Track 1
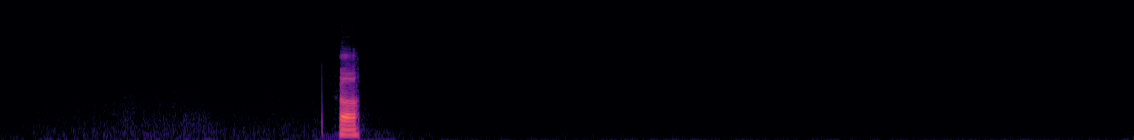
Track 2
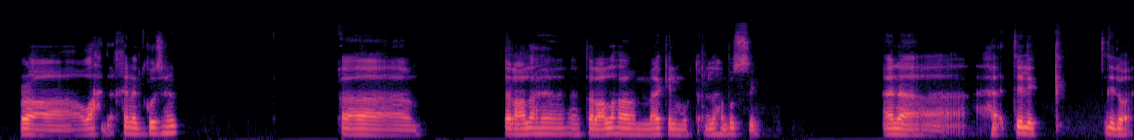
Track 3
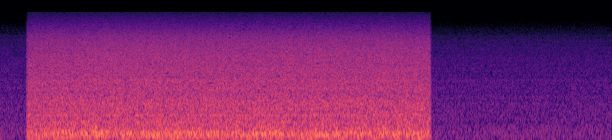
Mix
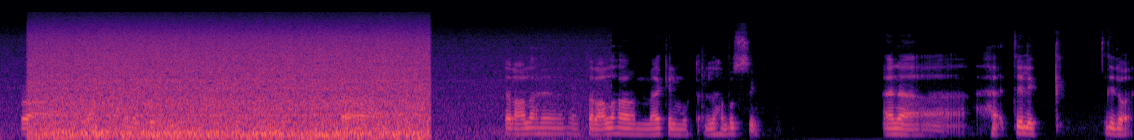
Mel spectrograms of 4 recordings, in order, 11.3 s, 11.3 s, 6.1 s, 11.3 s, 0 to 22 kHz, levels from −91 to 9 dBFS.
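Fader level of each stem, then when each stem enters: -4.5 dB, -7.0 dB, -4.5 dB; 0.00 s, 0.00 s, 0.00 s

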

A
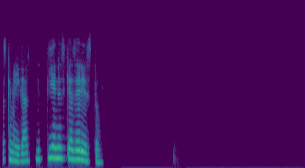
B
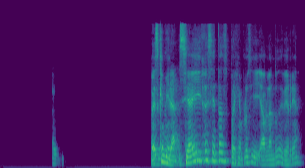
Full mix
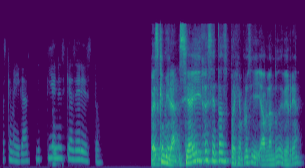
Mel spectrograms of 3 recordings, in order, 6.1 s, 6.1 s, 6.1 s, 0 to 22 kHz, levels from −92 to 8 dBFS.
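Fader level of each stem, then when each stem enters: -9.0 dB, +0.5 dB; 0.00 s, 0.00 s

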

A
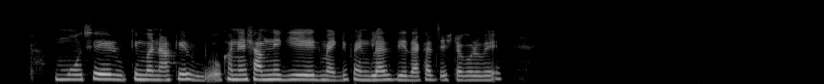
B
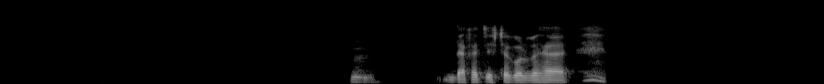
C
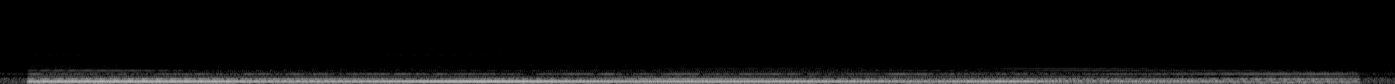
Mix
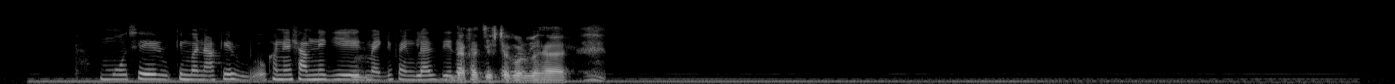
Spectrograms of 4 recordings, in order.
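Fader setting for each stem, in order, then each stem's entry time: -2.0 dB, +2.5 dB, -19.0 dB; 0.45 s, 0.00 s, 0.00 s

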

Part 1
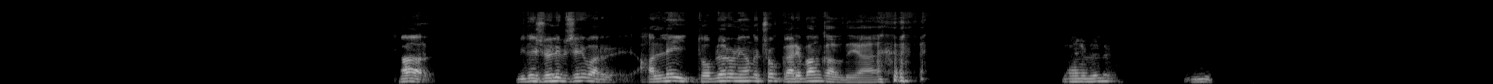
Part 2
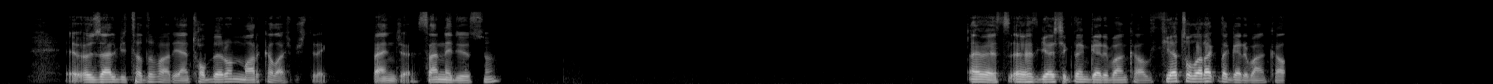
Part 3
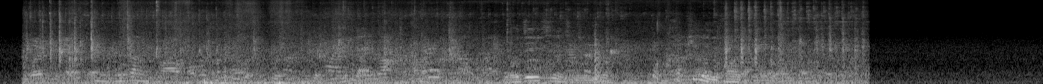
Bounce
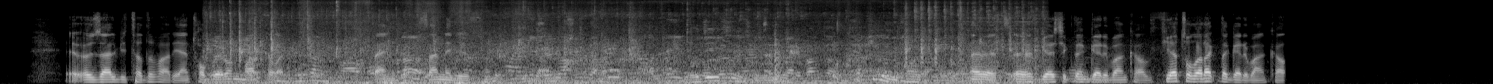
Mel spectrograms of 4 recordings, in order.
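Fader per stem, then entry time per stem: -3.0 dB, +3.0 dB, +1.0 dB; 0.00 s, 0.00 s, 1.80 s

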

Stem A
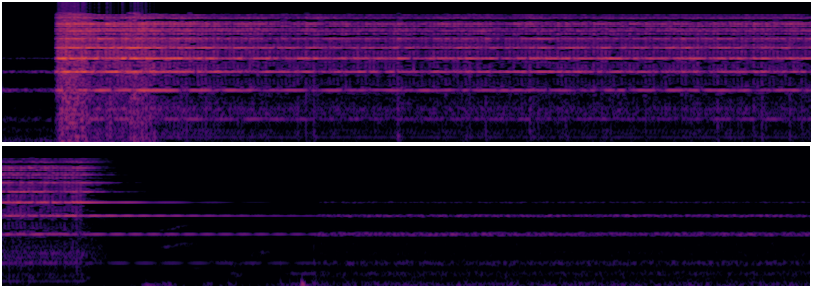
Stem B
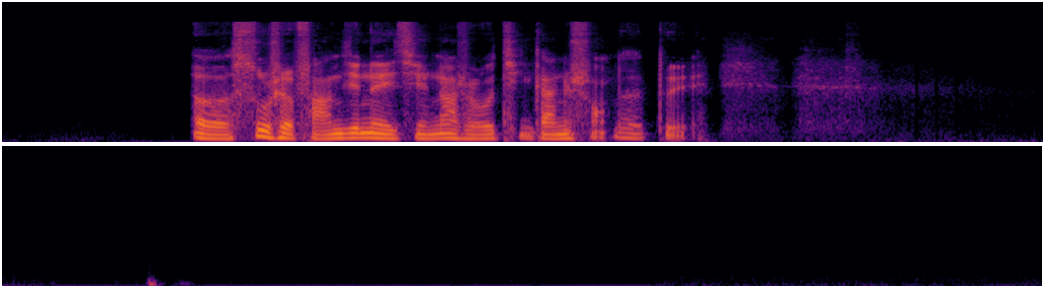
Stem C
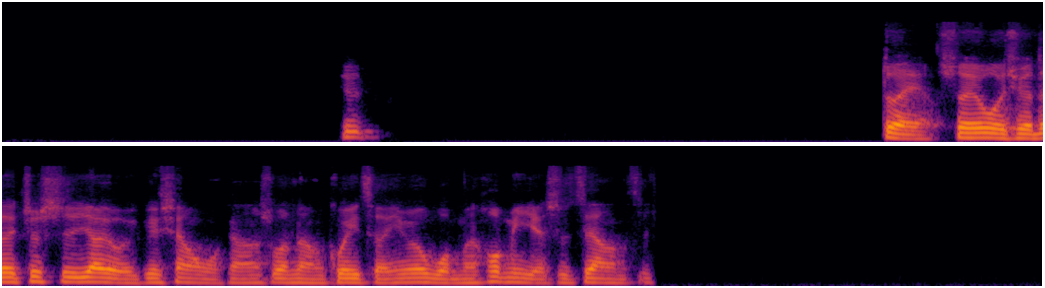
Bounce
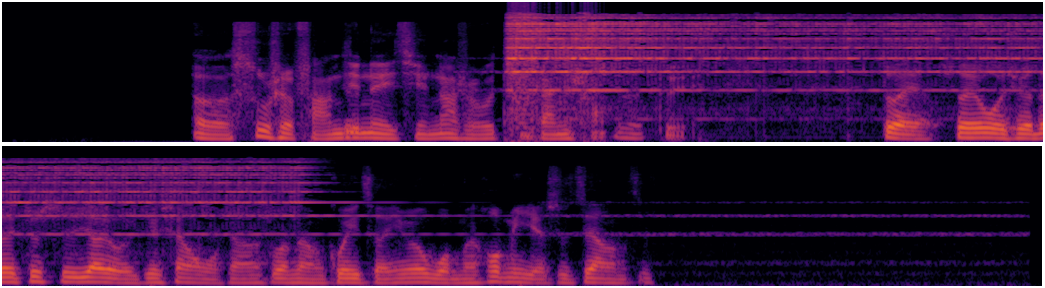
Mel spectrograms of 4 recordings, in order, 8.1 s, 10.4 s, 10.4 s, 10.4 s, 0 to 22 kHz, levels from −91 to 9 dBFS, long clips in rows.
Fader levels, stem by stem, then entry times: +2.5 dB, -11.5 dB, -10.5 dB; 2.25 s, 0.00 s, 0.00 s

